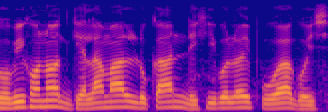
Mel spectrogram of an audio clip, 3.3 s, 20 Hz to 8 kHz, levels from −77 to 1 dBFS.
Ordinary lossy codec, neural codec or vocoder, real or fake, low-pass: none; none; real; 7.2 kHz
